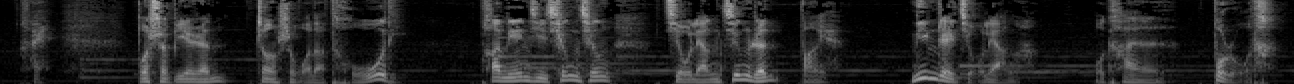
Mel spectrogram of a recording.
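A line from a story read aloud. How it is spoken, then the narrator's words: Soft gentle voice. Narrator (Chinese): 那叶敬能依然是轻声轻语说了一句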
